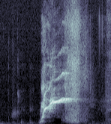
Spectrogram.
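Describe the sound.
A person imitates the sharp yelp of a dog getting its tail stepped on: one loud, rising squeal lasting about half a second, with quiet before and after.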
